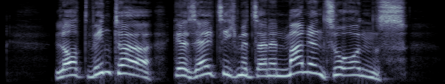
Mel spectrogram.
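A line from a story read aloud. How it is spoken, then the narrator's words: Guard calling jokingly. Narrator (German): rief einer der Wächter vor der großen Halle im Scherz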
